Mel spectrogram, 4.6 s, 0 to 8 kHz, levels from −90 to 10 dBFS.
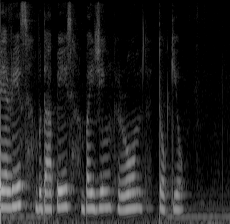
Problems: background sounds at intervals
